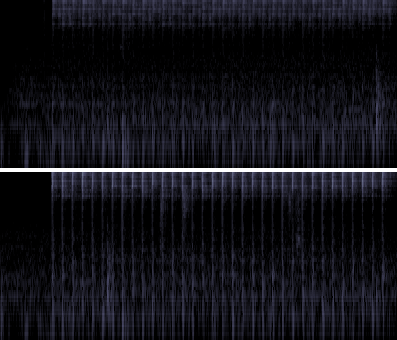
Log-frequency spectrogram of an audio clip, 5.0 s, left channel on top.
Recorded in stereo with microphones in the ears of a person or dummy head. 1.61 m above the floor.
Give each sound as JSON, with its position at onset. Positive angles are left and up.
{"t": 0.6, "sound": "ticking", "side_deg": -50, "distance_m": 0.5}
